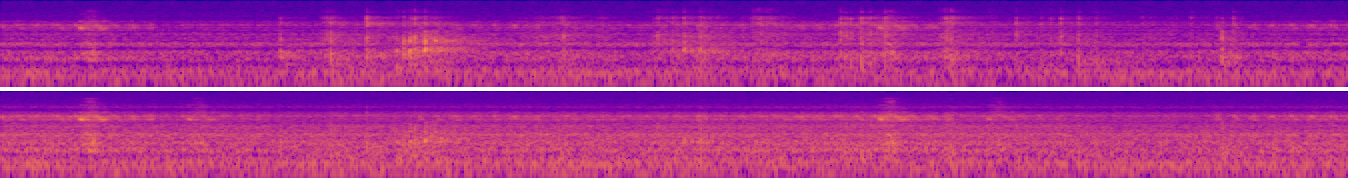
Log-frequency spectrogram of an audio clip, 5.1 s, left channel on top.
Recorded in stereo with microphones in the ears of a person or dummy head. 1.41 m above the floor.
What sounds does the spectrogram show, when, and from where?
1.0 s scissors: 70° left (ahead or behind)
